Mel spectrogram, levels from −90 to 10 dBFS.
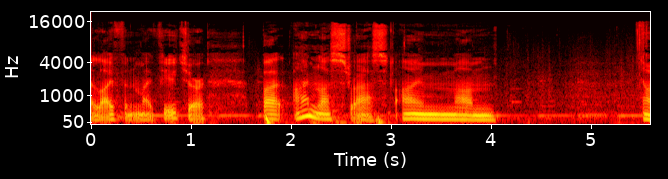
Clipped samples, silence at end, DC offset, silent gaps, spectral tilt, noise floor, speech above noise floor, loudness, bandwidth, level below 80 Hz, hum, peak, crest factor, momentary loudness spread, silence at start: under 0.1%; 0 s; under 0.1%; none; -6 dB/octave; -48 dBFS; 23 dB; -25 LUFS; 16 kHz; -42 dBFS; none; -10 dBFS; 16 dB; 22 LU; 0 s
